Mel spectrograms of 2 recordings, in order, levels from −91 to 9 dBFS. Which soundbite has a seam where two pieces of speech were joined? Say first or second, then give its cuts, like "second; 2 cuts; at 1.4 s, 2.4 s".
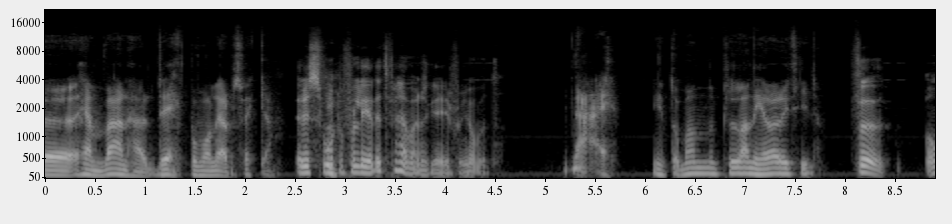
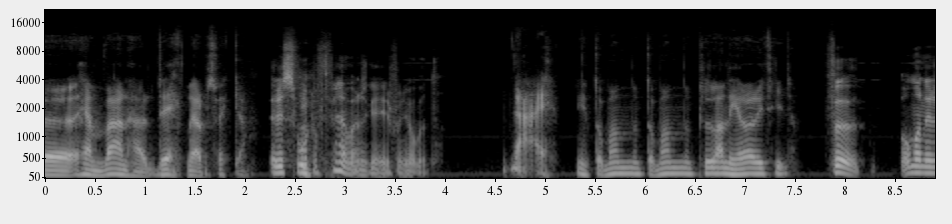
second; 4 cuts; at 1.4 s, 2.8 s, 5.2 s, 6.0 s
